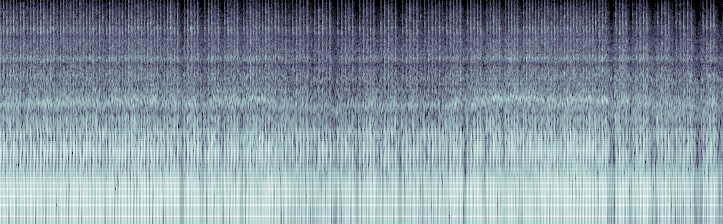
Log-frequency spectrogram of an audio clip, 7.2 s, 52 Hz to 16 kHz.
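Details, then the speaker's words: BMW K75 RT right after fuel injector replacement, test run: steady three-cylinder drone with uneven dips and slight stumble, same as before. Poor running and lack of power, likely from a dirty air filter. "it's doing exactly what it was doing before I don't think it's the fuel injectors before I make the final call but I think um something else"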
